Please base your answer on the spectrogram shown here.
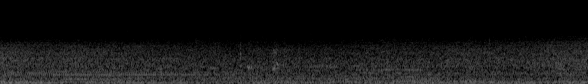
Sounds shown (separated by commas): motorcycle engine accelerating, car, people talking, motorcycle, car wheels rolling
